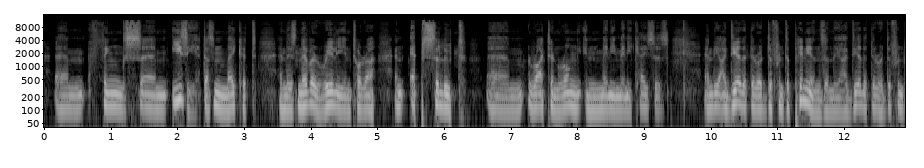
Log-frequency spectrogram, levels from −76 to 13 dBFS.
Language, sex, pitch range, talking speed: English, male, 110-130 Hz, 180 wpm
